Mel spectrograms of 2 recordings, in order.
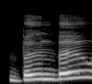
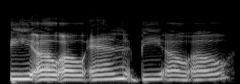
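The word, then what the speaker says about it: Boonboo: a note to that difficult names to pronounce do you want us Boon boo I guess b o o n b o o Boon boo dental floss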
